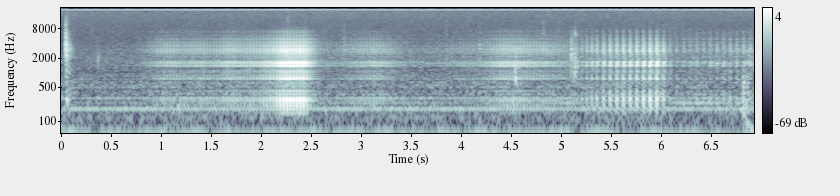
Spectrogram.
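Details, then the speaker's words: Canadian PYE Model 39HC radio tuned to 455 kHz while checking first IF transformer fault: steady hum with quick irregular ticking that comes and goes; intermittent clicking, possibly static on outdoor antenna jumping over, not confirmed. "oh that's the antenna cord that's not a signal generator that's what's on my antenna so one possibility is this is static electricity on my antenna outdoors jumping over at some point it's possible that's what this is"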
